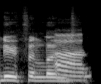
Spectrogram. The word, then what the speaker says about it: Newfoundland: Newfoundland.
